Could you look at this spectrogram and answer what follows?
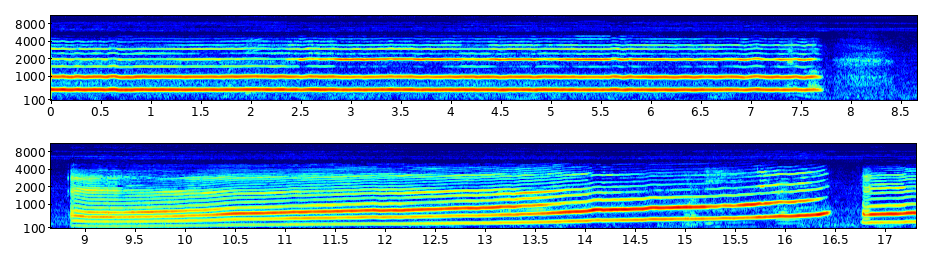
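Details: Woman singing during videostroboscopy showing normal white true vocal folds opening and closing, slowed video; normal voice.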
